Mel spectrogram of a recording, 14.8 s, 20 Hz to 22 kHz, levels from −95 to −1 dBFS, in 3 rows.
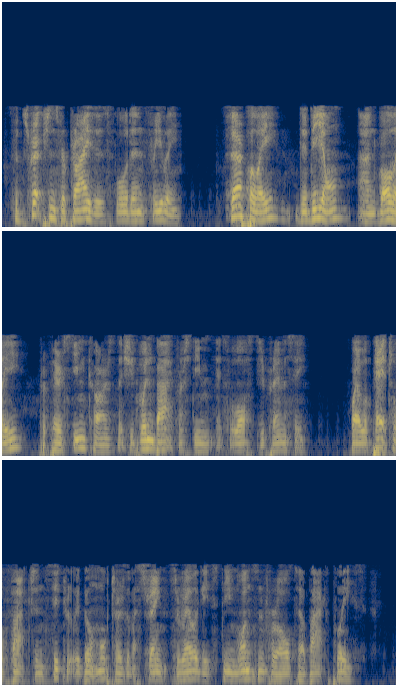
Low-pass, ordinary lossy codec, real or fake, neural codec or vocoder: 7.2 kHz; AAC, 16 kbps; fake; codec, 16 kHz, 16 kbps, FreqCodec, smaller model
